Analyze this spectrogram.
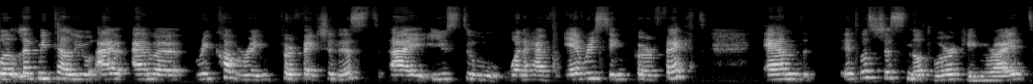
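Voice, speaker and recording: A woman with a non-native accent speaks at a high pitch. Her pace is fairly slow. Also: ordinary pitch variation. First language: not English. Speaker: business owner. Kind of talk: live stream interview. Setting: live video stream.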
